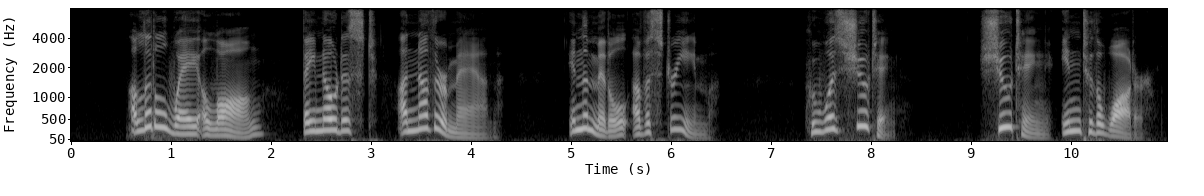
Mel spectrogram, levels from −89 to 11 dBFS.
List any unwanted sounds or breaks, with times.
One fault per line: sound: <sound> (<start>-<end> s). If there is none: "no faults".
no faults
